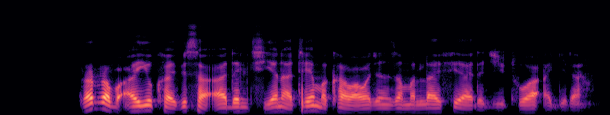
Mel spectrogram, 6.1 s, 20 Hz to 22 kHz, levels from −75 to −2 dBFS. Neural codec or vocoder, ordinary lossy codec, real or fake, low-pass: codec, 24 kHz, 3.1 kbps, DualCodec; none; fake; 10.8 kHz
